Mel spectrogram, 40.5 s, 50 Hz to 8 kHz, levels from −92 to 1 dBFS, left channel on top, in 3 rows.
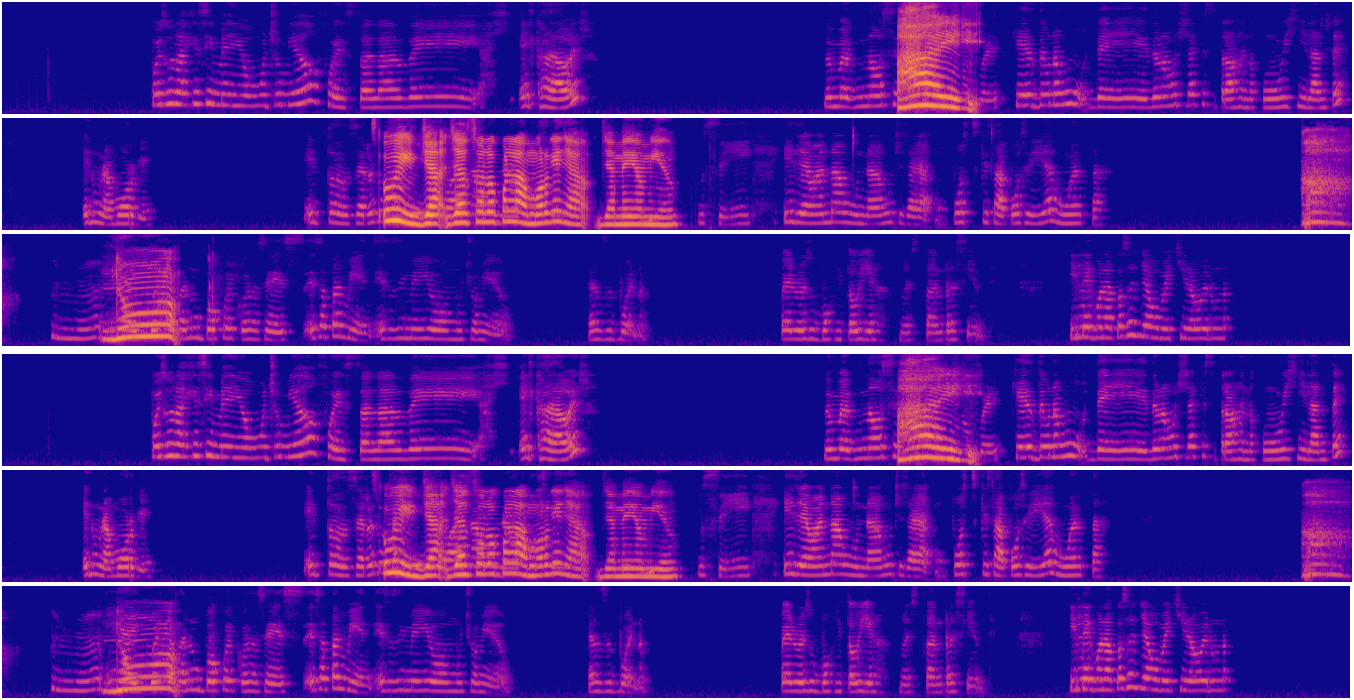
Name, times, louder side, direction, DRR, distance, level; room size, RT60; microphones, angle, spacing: voice 1, 1.5-5.9 8.2-9.2 9.6-13.4 14.3-15.0 16.5-19.3 19.7-20.0 20.5-24.5 27.5-32.1 32.9-33.4 34.8-36.8 37.7-39.2, right 2 dB, 35° right, 0.8 m, -42 dB
voice 2, 9.0-9.8 17.3-20.3 26.5-27.0 28.0-28.7, left 6 dB, 90° left, 0.5 m, -26 dB
5.3 x 2.1 x 3.0 m
head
